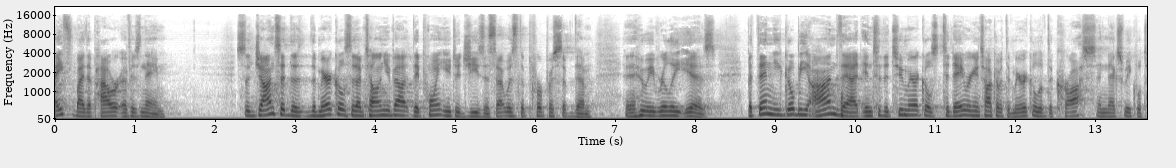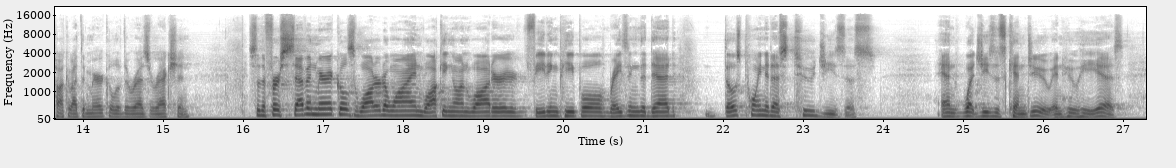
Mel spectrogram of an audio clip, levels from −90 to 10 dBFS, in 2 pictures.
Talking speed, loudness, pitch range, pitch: 210 wpm, -23 LUFS, 130-160 Hz, 145 Hz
